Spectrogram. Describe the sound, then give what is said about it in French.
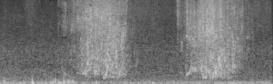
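Water splashes and sloshes as a boat hook fishes a floating bottle out of the river beside a houseboat in Lyon, with two swelling surges of splashing over a low, constant water background. “Ça nous permet de récupérer plein de choses, les trucs qui flottent sur l'eau. Euh, donc je vais vous montrer la gaffe, comment ça marche.”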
